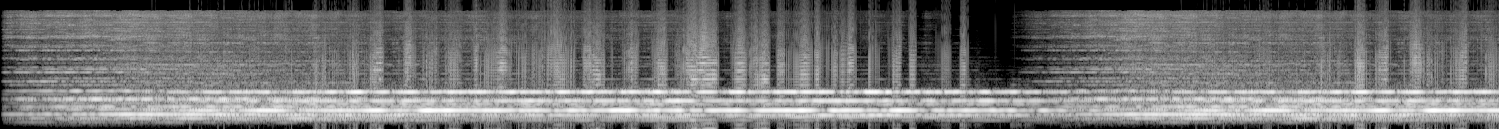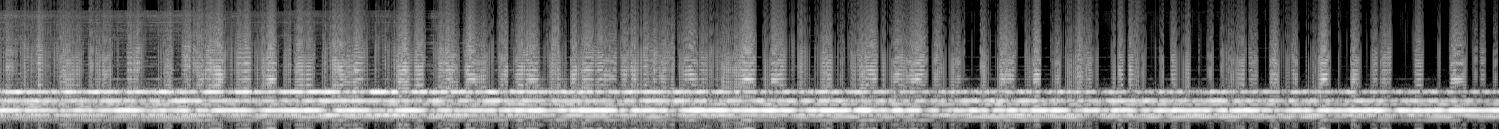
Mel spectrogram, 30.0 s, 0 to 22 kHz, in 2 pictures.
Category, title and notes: Music > Solo instrument
a pad I made along with the beat, meant to start before the beat, in the key of G Major, at 191 bpm, 4/4 time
